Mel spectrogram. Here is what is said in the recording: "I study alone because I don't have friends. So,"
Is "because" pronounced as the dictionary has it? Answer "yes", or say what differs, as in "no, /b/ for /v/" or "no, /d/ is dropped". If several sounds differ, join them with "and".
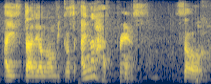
no, /s/ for /z/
